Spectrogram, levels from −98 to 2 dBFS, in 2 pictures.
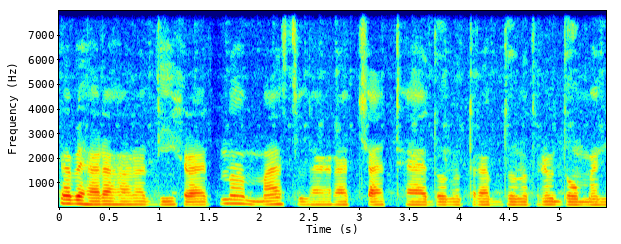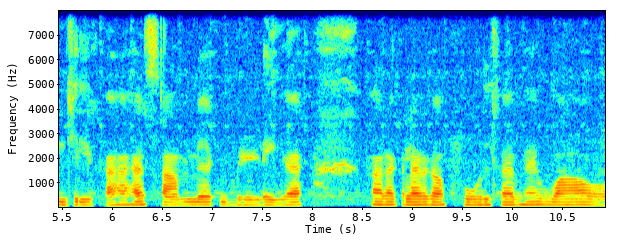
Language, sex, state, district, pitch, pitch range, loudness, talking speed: Hindi, male, Haryana, Jhajjar, 115 Hz, 115-120 Hz, -21 LUFS, 175 wpm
